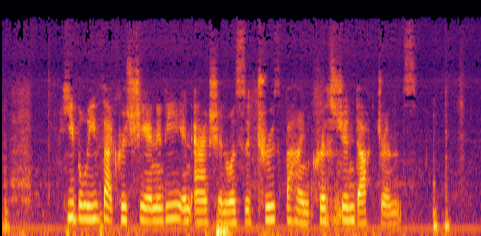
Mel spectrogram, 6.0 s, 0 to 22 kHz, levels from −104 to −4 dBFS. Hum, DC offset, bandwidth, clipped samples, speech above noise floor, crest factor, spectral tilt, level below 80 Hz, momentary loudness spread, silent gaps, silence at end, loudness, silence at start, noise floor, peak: none; under 0.1%; 16 kHz; under 0.1%; 21 dB; 16 dB; -5 dB/octave; -28 dBFS; 14 LU; none; 0.25 s; -16 LUFS; 0.05 s; -37 dBFS; -2 dBFS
